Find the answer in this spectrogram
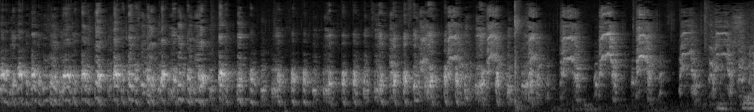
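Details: Tethered chukar partridge from Şırnak delivering loud rhythmic chattering calls, dense pulsed notes at first, then slowing into separate harsh clucks.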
